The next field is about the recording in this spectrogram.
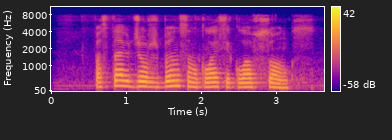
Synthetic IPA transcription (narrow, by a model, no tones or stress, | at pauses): pɐst̪avʲɪd͡ʒorʒbɛnsonklˠasʲɪklˠafsonks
